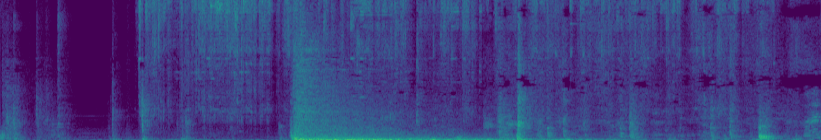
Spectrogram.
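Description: Keys jangling and clicking at a door lock, then, about three seconds in, a sudden loud, noisy commotion with knocks and thumps.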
